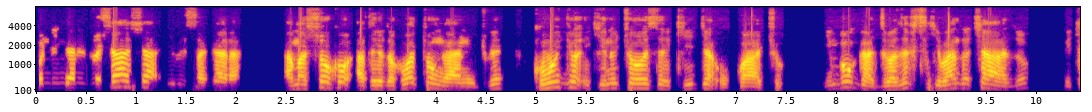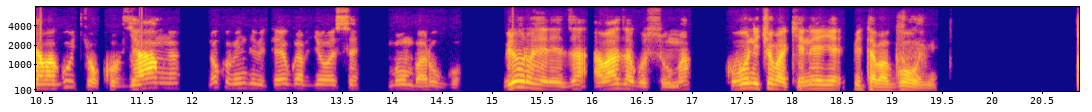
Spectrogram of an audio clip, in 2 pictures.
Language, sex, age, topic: Rundi, male, 36-49, agriculture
